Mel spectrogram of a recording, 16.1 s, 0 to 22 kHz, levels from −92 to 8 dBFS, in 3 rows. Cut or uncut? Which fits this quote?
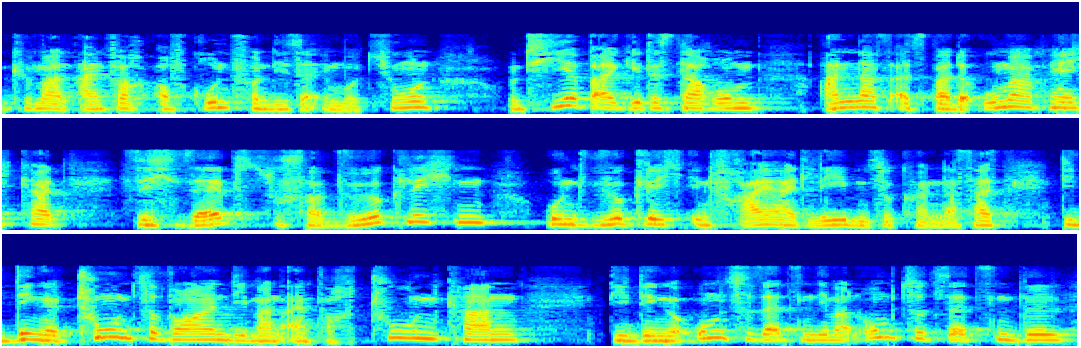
uncut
